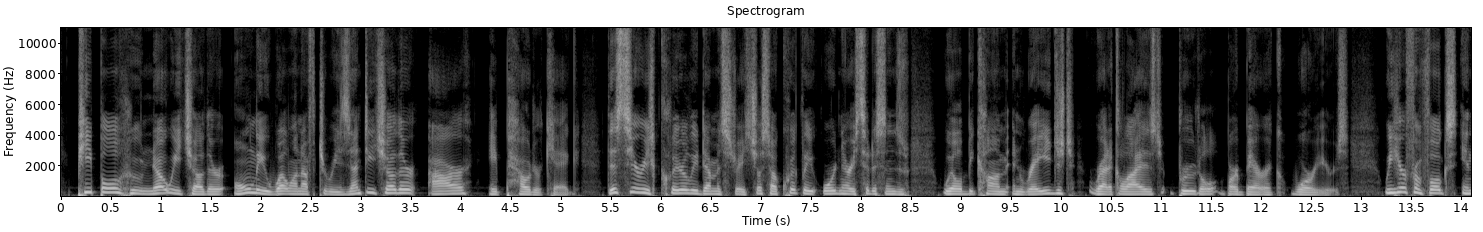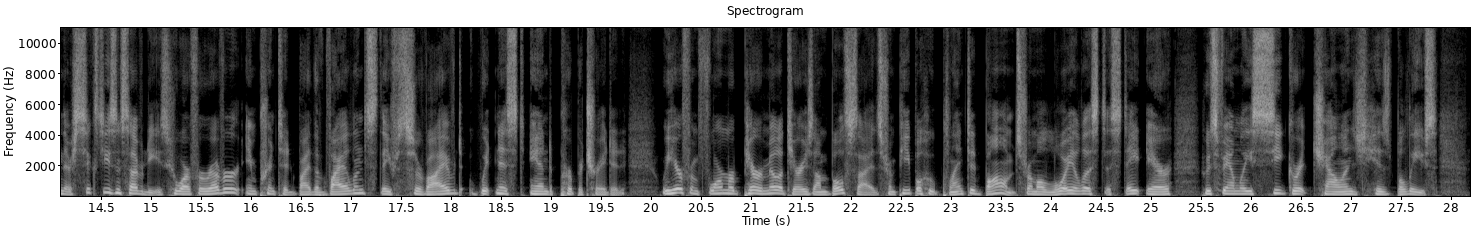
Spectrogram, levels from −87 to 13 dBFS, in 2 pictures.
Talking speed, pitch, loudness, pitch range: 165 wpm, 175 Hz, -19 LUFS, 160-200 Hz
